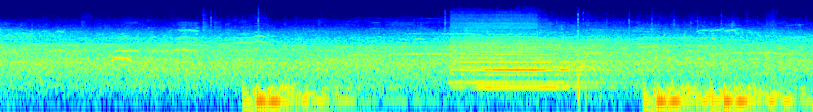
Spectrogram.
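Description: Stadium crowd noise, then the halftime hooter sounding one long, loud horn note for a couple of seconds a little past the middle, as the first-half clock runs out. A low rumble comes and goes before and after it.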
